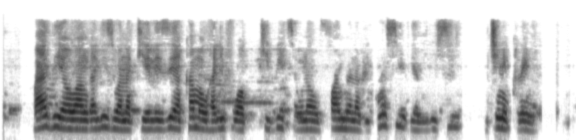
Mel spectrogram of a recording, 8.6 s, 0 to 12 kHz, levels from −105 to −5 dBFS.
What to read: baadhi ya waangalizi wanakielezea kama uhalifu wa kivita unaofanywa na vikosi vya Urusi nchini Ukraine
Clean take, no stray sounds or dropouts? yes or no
yes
